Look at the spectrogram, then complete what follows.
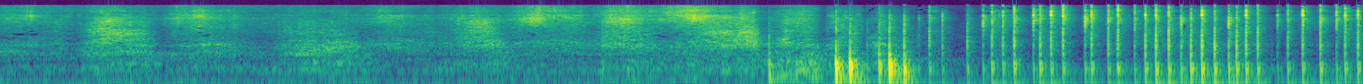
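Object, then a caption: Large cardboard box. Long acrylic nails slowly rub across the printed screen image on a large, hollow printed cardboard TV box, making soft, breathy swells of scratching. Then they switch to quick, irregular tapping with dull, hollow clicks that stop short with almost no ring.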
